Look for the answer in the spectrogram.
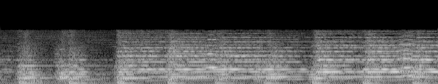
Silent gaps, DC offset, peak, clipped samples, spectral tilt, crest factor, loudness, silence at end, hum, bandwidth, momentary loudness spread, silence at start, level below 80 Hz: none; 0.5%; -2 dBFS; under 0.1%; -7 dB/octave; 14 dB; -16 LUFS; 0 s; none; 5.2 kHz; 6 LU; 0 s; -30 dBFS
